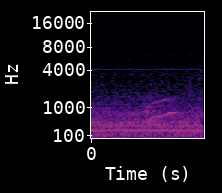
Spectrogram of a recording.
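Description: A single faint, short cat meow rising over a steady background hum, heard from a little distance.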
